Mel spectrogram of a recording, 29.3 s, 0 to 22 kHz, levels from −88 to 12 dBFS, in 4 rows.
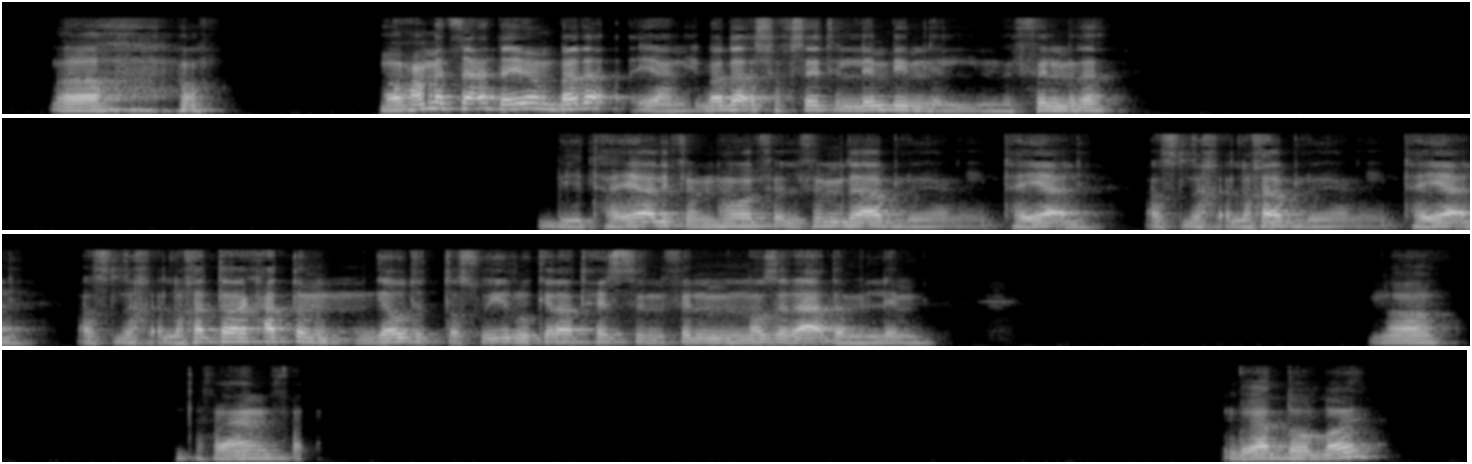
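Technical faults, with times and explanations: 13.67 to 15.67 s, stream segment repeated: two seconds of speech that have already played come round again, with a small blip at the jump back, and the clip gains 2 s in length. The player fetched or queued the same chunk of the stream twice. What sets it apart from a buffer stutter is the span: a whole two-second stretch recurs intact, rather than a short fragment looping rapidly, and nothing is missing around it as in a dropout.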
